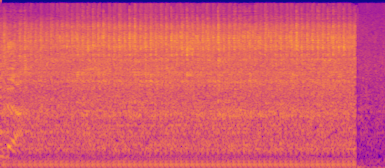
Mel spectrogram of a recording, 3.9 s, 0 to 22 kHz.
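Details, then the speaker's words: Honda GX390 on a Troy-Bilt 3800 psi pressure washer, after a new gas tank, fuel filter, carburetor, air filter and plug and fresh 10W-30 oil: started first pull on choke, a steady fast chug for about three and a half seconds. "and first pull started right up"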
